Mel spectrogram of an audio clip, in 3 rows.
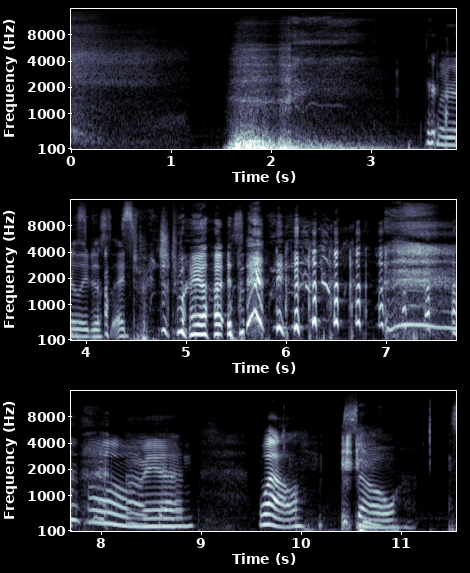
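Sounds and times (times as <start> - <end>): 
deep breath: 0.0 - 3.4, 7.0 - 7.8, 9.0 - 9.6
speech: 3.6 - 7.6, 9.6 - 11.5
laughter: 3.8 - 8.5.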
